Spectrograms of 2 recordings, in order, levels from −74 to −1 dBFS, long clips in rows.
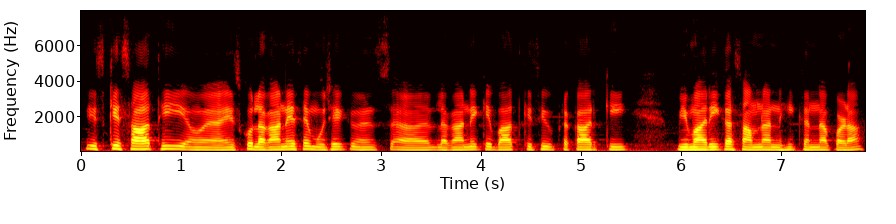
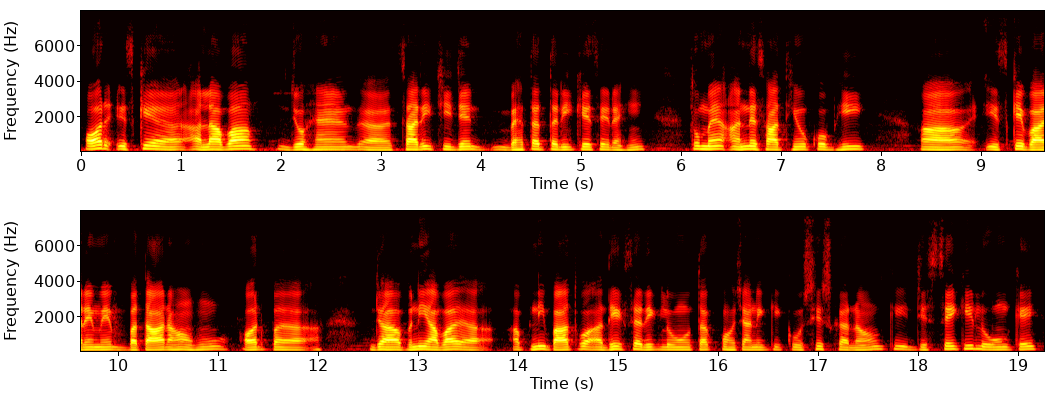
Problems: constant background noise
